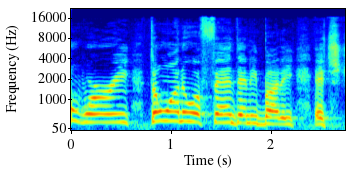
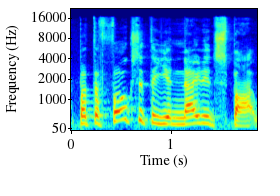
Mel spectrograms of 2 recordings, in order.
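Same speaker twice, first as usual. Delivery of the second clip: ordinary talk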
